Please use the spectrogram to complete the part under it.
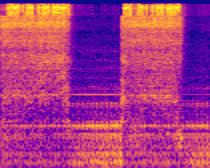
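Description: Spray paint hisses onto a latex necronomicon wallet in two steady bursts with a short pause between, loud and close with no voices.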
